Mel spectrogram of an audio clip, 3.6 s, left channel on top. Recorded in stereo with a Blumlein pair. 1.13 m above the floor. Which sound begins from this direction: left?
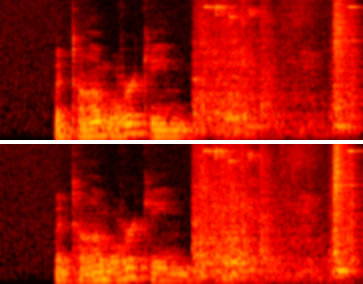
A man speaking, at 0.6 s.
